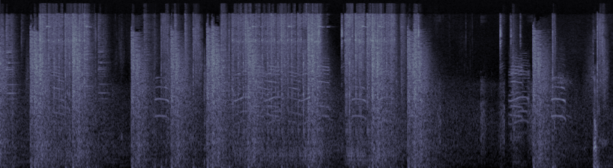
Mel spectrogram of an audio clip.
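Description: Rapid heavy gunfire from giga turrets in the video game Rimworld, loud dense bursts of shots rolling over each other for several seconds, pausing briefly, then resuming with scattered sharper reports near the end.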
